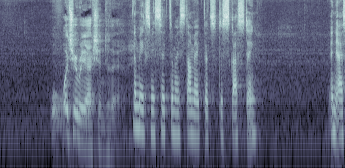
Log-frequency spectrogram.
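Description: A woman speaks with emotion, close to a microphone.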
